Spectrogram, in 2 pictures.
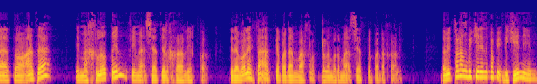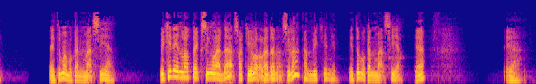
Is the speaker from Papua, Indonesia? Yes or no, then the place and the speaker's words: yes; Papua, Indonesia; now in Bandung, Indonesia; Saya berasal dari Papua. Tapi tinggal di Bandung.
